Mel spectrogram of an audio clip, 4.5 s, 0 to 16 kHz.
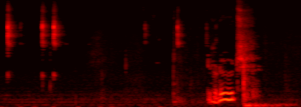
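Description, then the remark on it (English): A d20 die clatters across a hard table in a quick series of sharp clicks, followed by a brief vocal murmur and a louder knock near the end. “All right, this dice is being very kind to me tonight.”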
